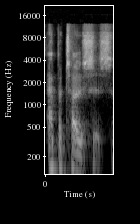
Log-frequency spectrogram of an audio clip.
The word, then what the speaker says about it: apoptosis: It's pronounced apoptosis.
